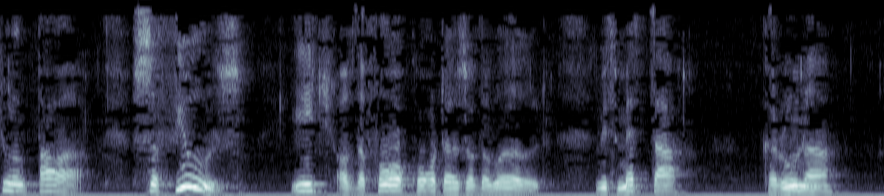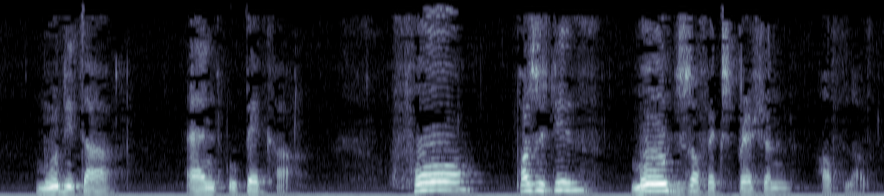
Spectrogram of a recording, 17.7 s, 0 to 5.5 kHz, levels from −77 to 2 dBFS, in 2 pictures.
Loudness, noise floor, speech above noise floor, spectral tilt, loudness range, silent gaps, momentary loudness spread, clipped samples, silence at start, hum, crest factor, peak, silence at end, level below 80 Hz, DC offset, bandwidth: -15 LUFS; -37 dBFS; 22 dB; -8.5 dB/octave; 6 LU; none; 21 LU; under 0.1%; 0 s; none; 16 dB; 0 dBFS; 0 s; -38 dBFS; under 0.1%; 5.4 kHz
